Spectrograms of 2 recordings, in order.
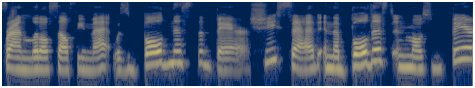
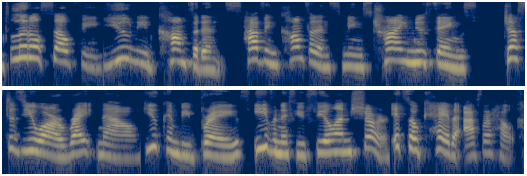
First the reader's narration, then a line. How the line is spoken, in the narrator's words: In the most confident and liony voice you've ever heard, he boomed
